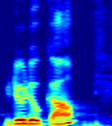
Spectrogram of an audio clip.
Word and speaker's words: ruruka: preguntado esa pregunta bueno se pronuncia ruruka y es una palabra que viene del guaraní Este es un proyecto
